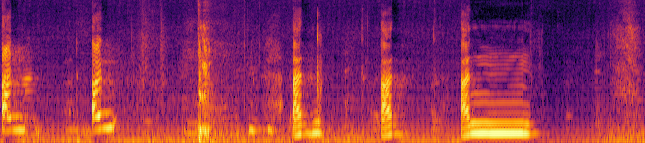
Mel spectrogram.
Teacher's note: there should be ringing of the nose, which is called the ghunnah. Ringing of, so I hear it actually vibrating, in my head.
